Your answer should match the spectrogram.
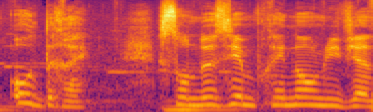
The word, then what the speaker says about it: Audrey: et Joséphine audrify ah c'est là que la plupart des experts se trompent en réalité ça se prononce Audrey son deuxème prénom lui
